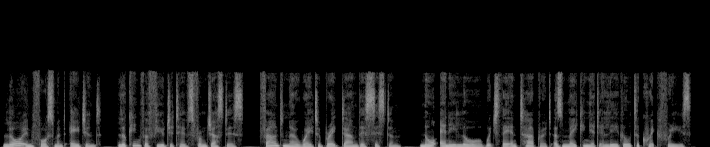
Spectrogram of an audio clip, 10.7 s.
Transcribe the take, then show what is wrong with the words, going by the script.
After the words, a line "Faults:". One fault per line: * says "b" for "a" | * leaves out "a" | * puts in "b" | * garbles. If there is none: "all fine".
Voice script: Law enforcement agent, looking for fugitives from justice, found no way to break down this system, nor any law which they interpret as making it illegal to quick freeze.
Law enforcement agent, looking for fugitives from justice, found no way to break down this system, nor any law which they interpret as making it illegal to quick freeze.
Faults:
all fine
